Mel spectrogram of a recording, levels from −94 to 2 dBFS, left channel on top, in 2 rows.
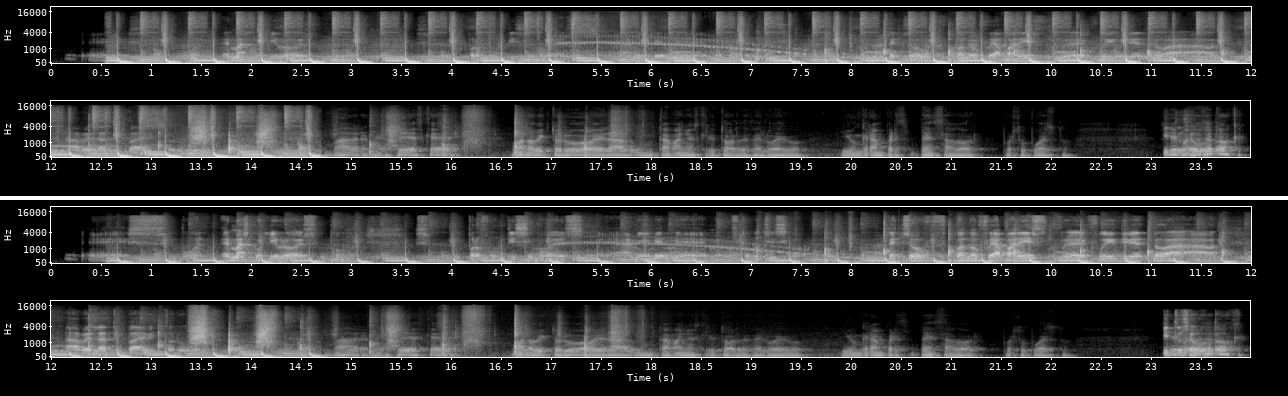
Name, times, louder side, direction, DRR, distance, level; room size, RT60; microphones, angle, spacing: voice 1, 0.4-7.6 8.4-13.7 23.1-23.8, right 4 dB, 60° right, 0.5 m, -33 dB
sound 1, 0.5-14.7, left 5 dB, 60° left, 0.3 m, -28 dB
sound 2, 4.9-5.6 6.1-15.6 15.9-19.0 19.3-19.5 20.0-20.1, right 3 dB, 15° right, 0.6 m, -36 dB
sound 3, 5.1-8.6, left 3 dB, 80° left, 1.7 m, -43 dB
voice 2, 8.2-9.4 14.7-16.4 16.6-19.5 19.9-21.3 21.5-22.0 23.2-23.8, left 2 dB, 40° left, 0.9 m, -39 dB
11.0 x 5.6 x 3.2 m
head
